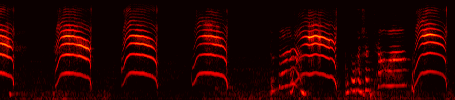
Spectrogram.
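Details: Kitten giving a series of loud, clear meows, each about half a second to a second long with an arched pitch, spaced roughly every one to one and a half seconds, plus a few brief squeaky overlapping cries.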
